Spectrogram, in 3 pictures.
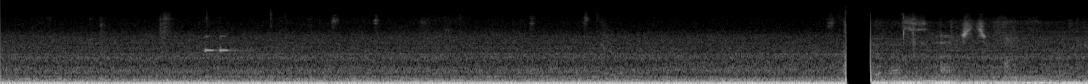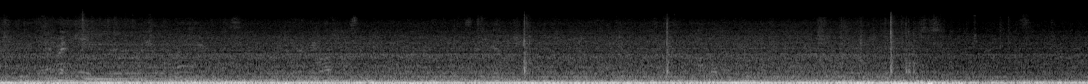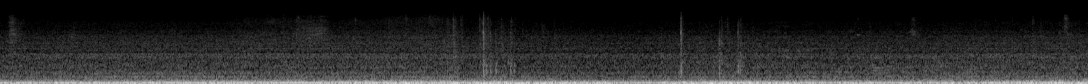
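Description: Steady low rumble of a vehicle driving through traffic, with a brief dropout in the sound about eight and a half seconds in.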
